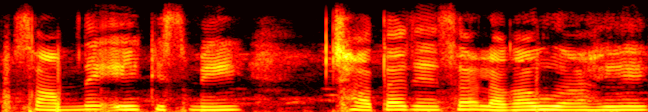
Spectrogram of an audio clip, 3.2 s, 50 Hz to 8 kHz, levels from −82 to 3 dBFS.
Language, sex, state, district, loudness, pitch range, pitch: Hindi, female, Uttar Pradesh, Hamirpur, -17 LUFS, 235-250 Hz, 240 Hz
